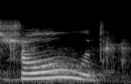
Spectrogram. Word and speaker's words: showed: very good this one it's just one syllable it's showed showed just like that showed sure okay just put the D sound showed it this one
